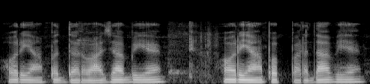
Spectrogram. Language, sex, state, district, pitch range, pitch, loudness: Hindi, male, Jharkhand, Garhwa, 105-110 Hz, 105 Hz, -19 LUFS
